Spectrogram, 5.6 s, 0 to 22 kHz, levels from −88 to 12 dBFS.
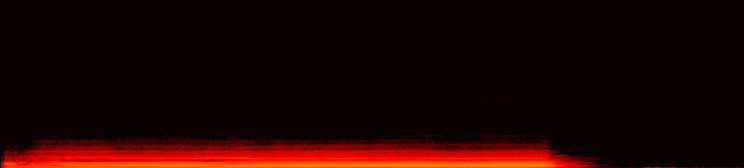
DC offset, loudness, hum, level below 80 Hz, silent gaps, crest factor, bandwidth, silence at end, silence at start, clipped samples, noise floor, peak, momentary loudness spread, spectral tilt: under 0.1%; -33 LUFS; none; -82 dBFS; none; 10 dB; 3.7 kHz; 0.65 s; 0 s; under 0.1%; -78 dBFS; -22 dBFS; 6 LU; -10 dB/octave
